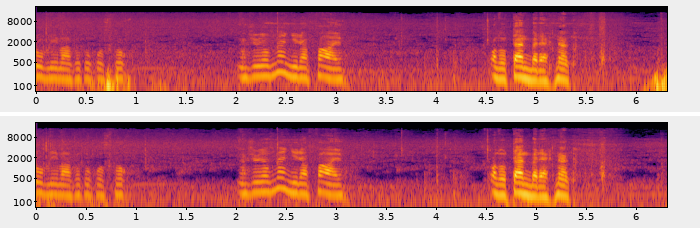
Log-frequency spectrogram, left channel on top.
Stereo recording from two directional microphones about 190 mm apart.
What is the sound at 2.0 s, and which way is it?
Speech, 10° right (ahead or behind).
